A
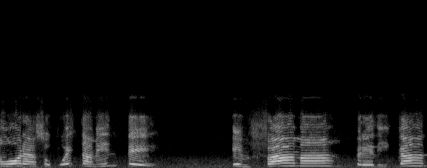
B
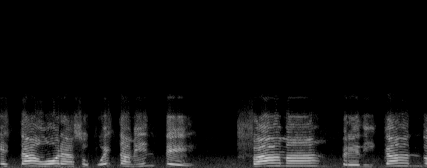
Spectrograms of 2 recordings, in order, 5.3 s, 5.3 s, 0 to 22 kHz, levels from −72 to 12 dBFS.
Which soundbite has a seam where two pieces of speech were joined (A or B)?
B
